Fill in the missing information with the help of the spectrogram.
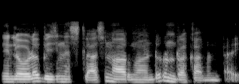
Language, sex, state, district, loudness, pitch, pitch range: Telugu, male, Telangana, Nalgonda, -17 LUFS, 120 Hz, 110-125 Hz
